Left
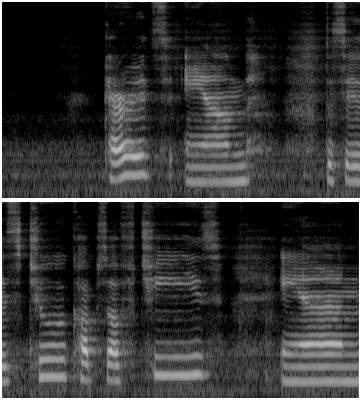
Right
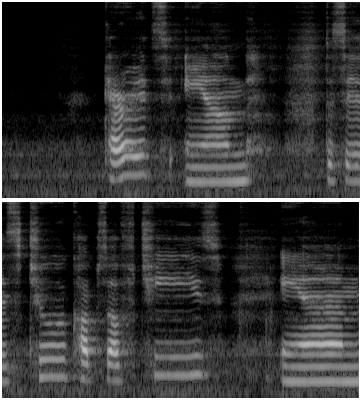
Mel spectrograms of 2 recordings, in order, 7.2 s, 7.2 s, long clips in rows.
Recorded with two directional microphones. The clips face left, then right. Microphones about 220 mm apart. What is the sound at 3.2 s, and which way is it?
A woman's voice, 25° left (ahead or behind).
